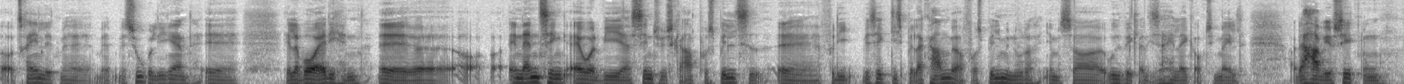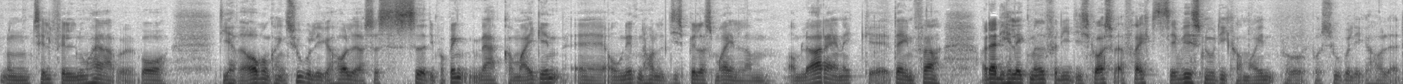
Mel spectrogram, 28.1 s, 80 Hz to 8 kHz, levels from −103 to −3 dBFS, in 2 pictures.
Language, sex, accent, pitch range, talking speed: Danish, male, native, 85-105 Hz, 235 wpm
